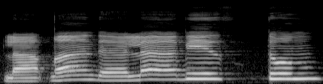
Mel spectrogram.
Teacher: Harus dipantulkan ke dalnya. Tapi agak rendah ketimbang qalqalah kubra. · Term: qalqalah sugra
